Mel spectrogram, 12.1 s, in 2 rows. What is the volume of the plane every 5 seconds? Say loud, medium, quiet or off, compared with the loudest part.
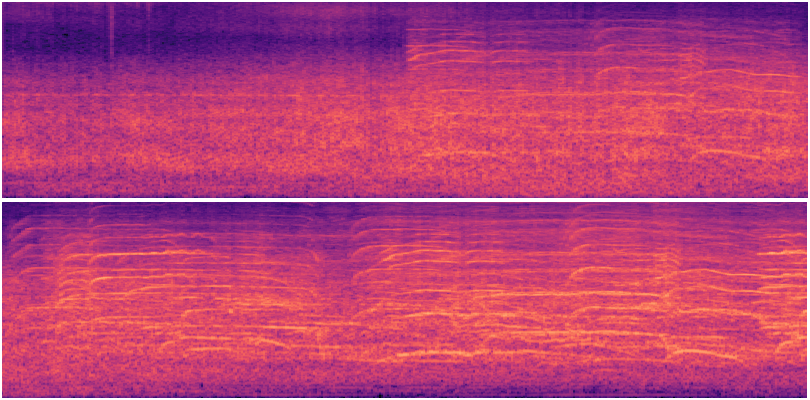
loud, loud, medium.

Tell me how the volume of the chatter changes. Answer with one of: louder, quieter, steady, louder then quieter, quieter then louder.
louder.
